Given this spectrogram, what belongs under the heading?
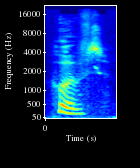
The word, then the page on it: hooves: American English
